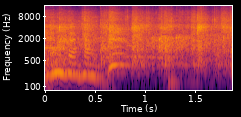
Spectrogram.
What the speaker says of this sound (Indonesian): Boleh tepuk tangannya dulu teman-teman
